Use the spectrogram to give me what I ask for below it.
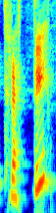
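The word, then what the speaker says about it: trettio: remember is that it's spelled with an o on the end all of them but we drop them so while i say trethi is spelled you ah right okay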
